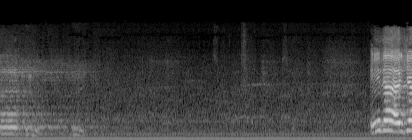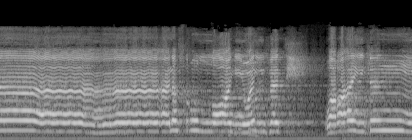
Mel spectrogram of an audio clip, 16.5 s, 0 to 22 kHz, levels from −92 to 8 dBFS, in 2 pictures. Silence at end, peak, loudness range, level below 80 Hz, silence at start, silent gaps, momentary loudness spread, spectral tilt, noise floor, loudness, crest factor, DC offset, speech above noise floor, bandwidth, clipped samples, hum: 0 s; -2 dBFS; 7 LU; -46 dBFS; 0 s; none; 14 LU; -2 dB/octave; -45 dBFS; -14 LUFS; 16 dB; under 0.1%; 29 dB; 10.5 kHz; under 0.1%; none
